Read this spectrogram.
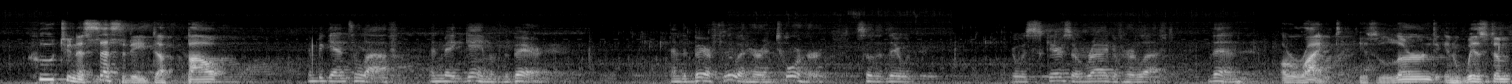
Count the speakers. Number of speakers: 2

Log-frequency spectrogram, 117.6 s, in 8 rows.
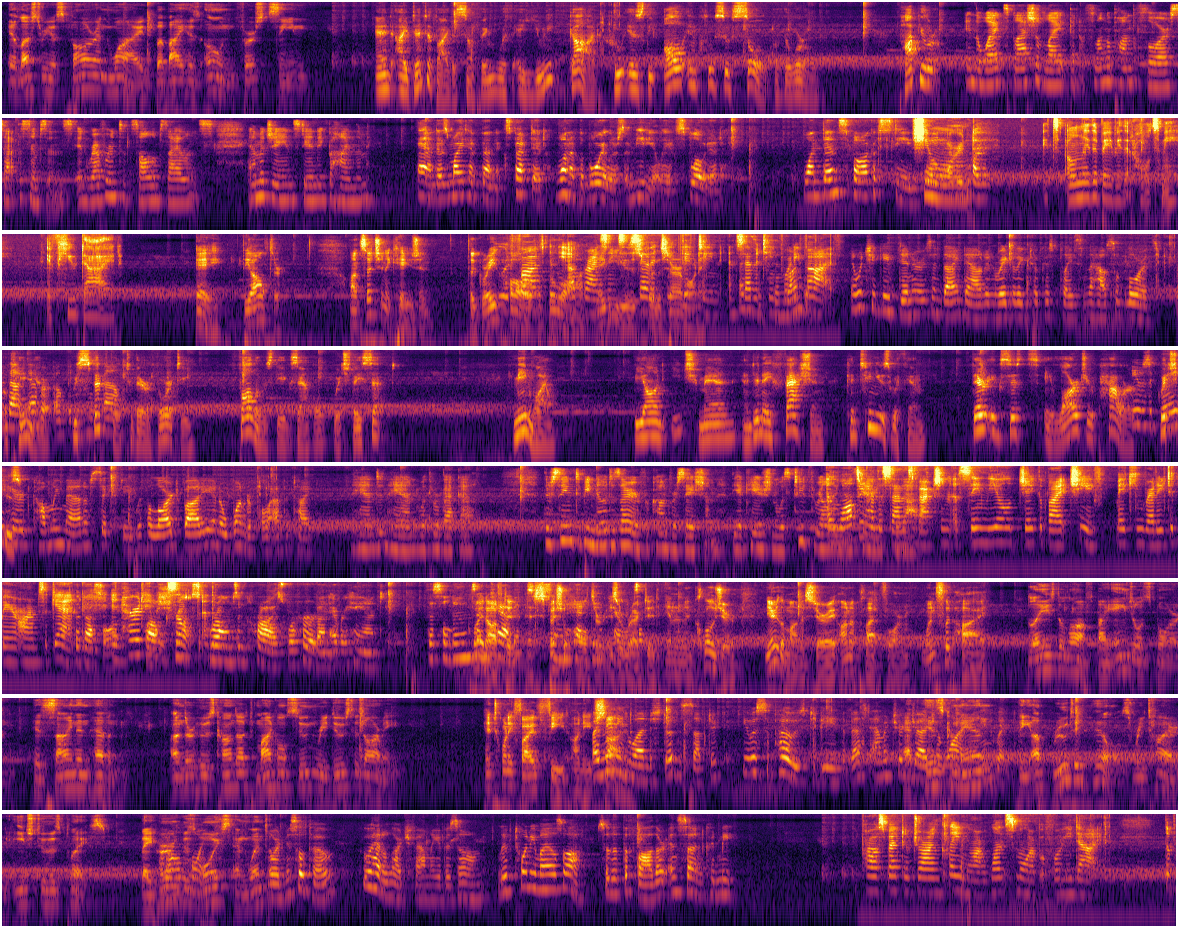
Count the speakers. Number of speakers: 8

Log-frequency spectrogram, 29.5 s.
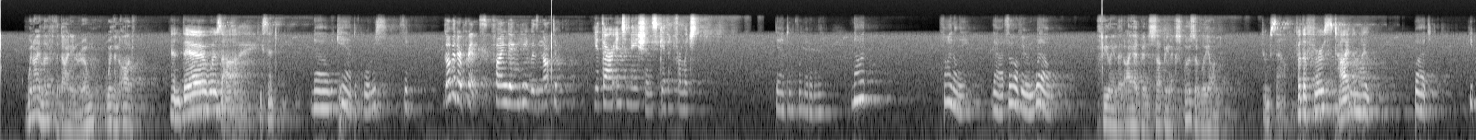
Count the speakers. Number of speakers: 5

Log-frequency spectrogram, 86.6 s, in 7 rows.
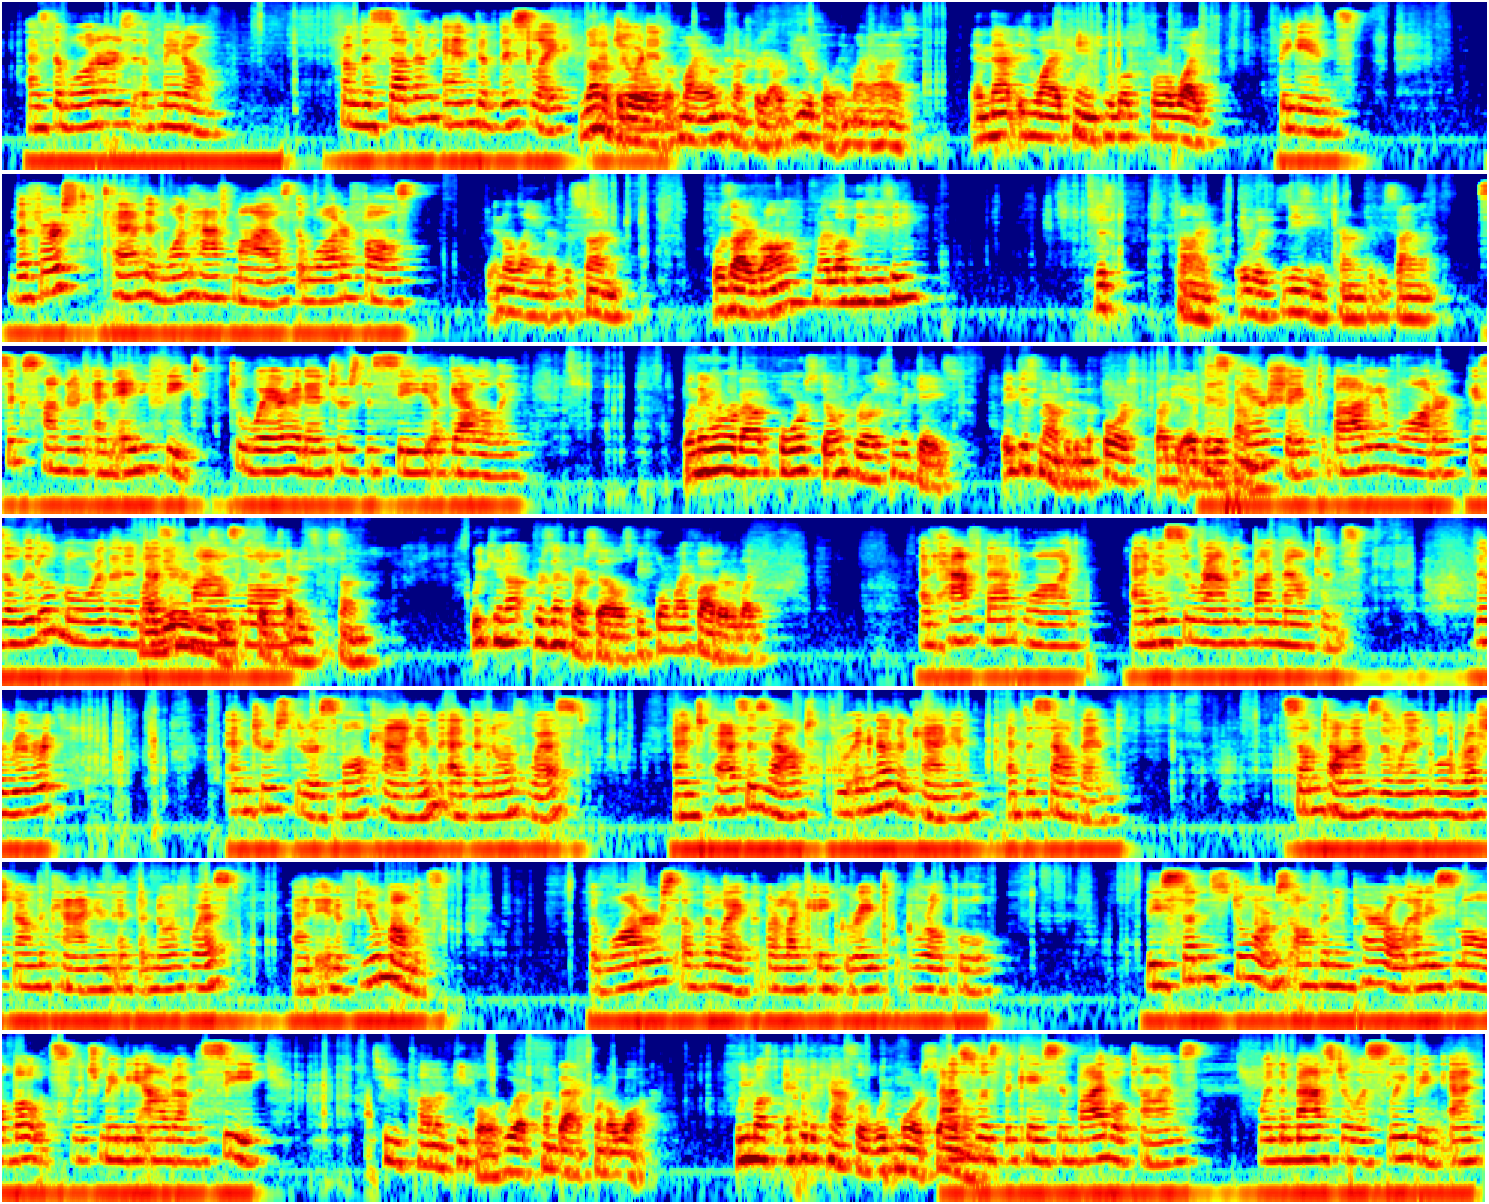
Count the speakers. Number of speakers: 2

